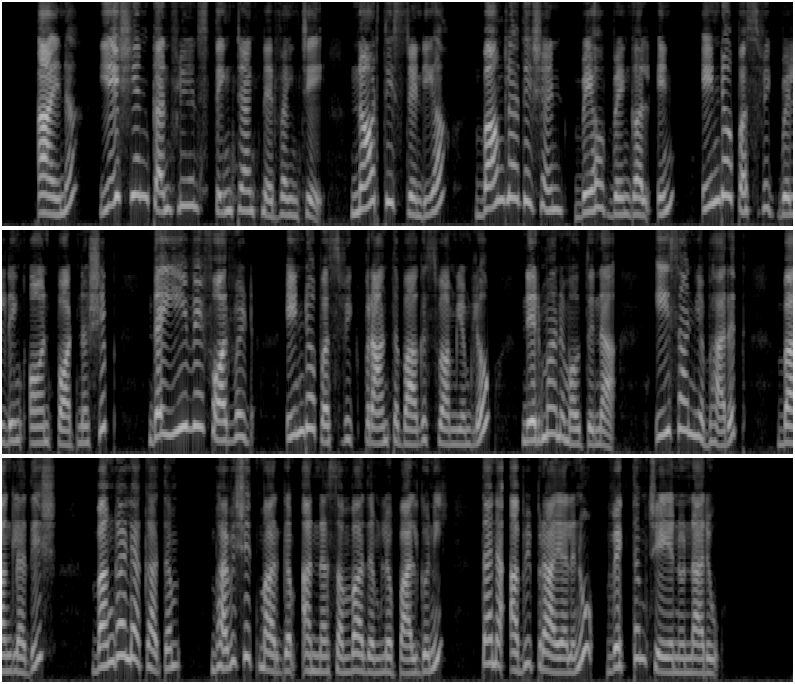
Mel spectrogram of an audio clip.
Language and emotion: Telugu, neutral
